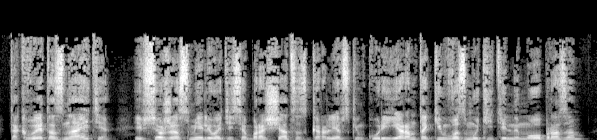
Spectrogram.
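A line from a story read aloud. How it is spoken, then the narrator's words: Furious shout, young man. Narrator (Russian): Юноша на колесе крикнул в бешенстве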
